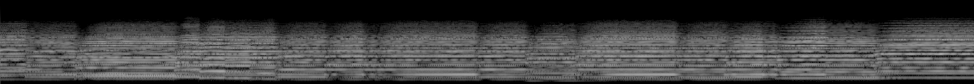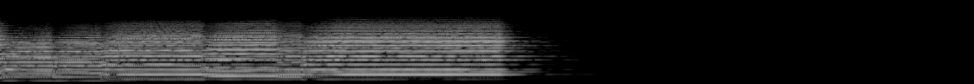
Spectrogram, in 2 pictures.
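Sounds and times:
trumpet quartet playing a wedding march: 0.0 - 15.2.

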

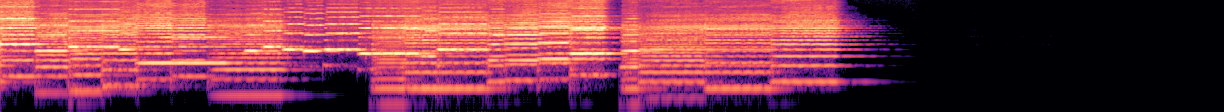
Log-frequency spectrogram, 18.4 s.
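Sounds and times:
flute: 0.0 - 12.8
cello: 0.0 - 13.0.

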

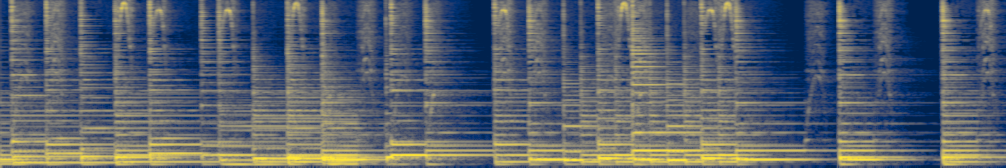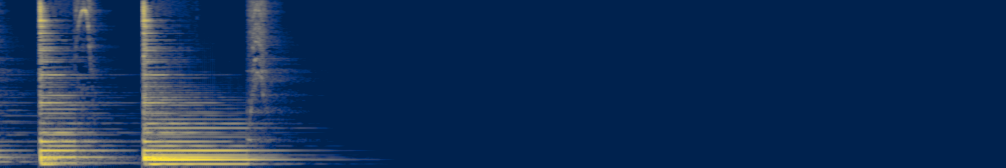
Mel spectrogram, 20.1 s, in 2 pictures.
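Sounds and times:
guitar duet: 0.0 - 13.0.

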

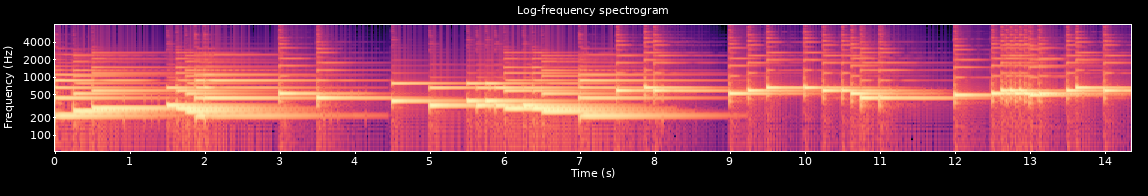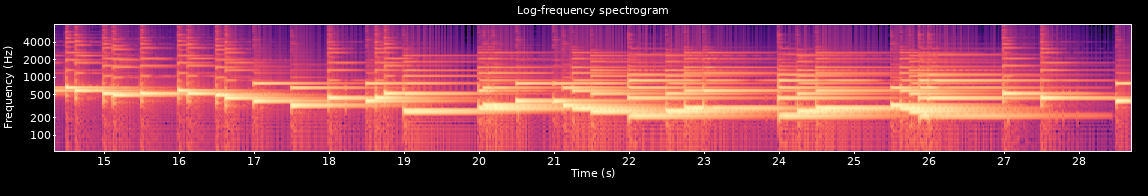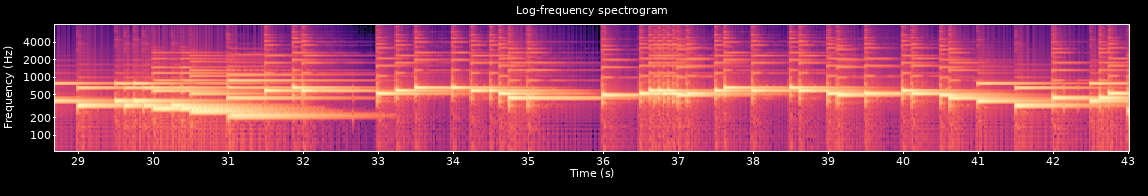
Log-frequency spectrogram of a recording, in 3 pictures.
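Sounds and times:
harp: 0.0 - 43.0.

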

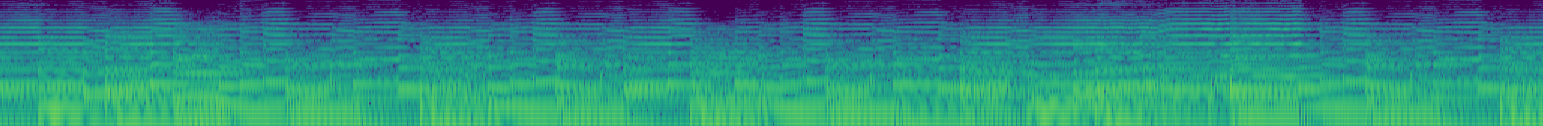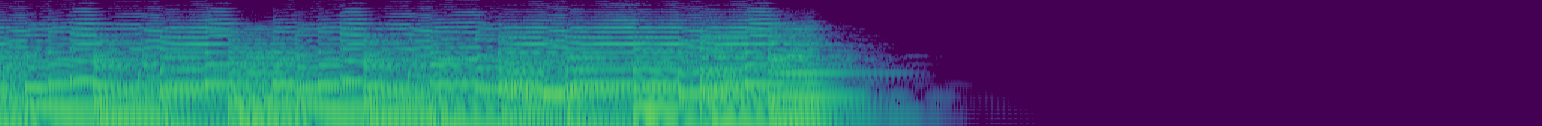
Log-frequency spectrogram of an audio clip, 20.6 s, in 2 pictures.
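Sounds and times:
viola playing a kolo dance tune: 0.0 - 16.2.

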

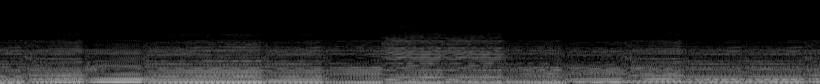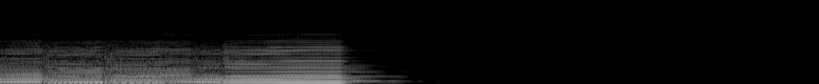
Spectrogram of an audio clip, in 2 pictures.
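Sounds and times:
double bass duet: 0.0 - 12.0.

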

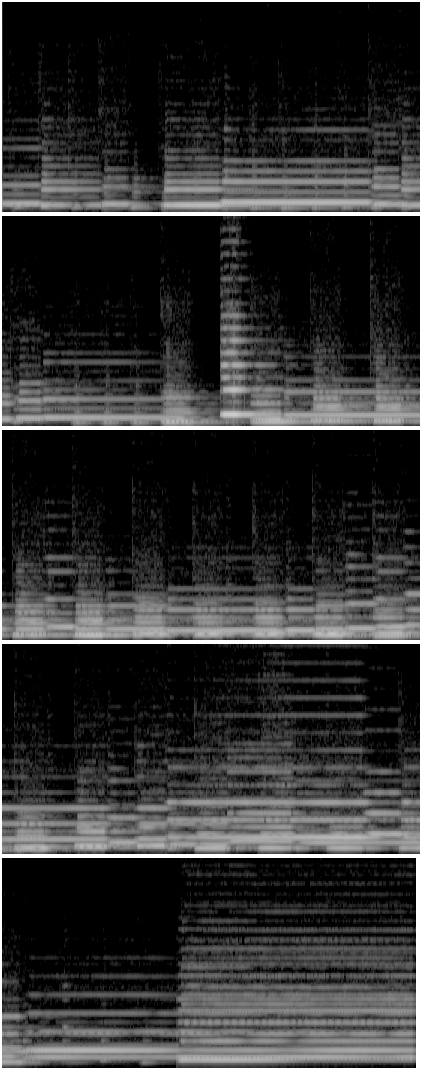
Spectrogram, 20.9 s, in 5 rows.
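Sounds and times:
clarinet trio: 0.0 - 20.8.

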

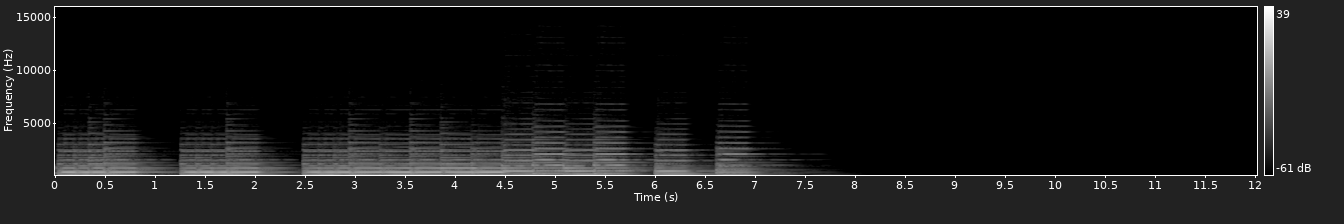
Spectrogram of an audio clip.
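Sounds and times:
alto saxophone: 0.0 - 7.4.

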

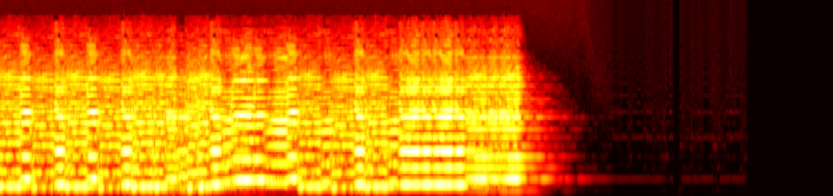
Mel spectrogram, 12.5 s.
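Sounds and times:
violin duet playing an Irish jig medley: 0.0 - 8.1.

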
